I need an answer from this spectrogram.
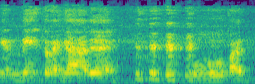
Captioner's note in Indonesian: tertawa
